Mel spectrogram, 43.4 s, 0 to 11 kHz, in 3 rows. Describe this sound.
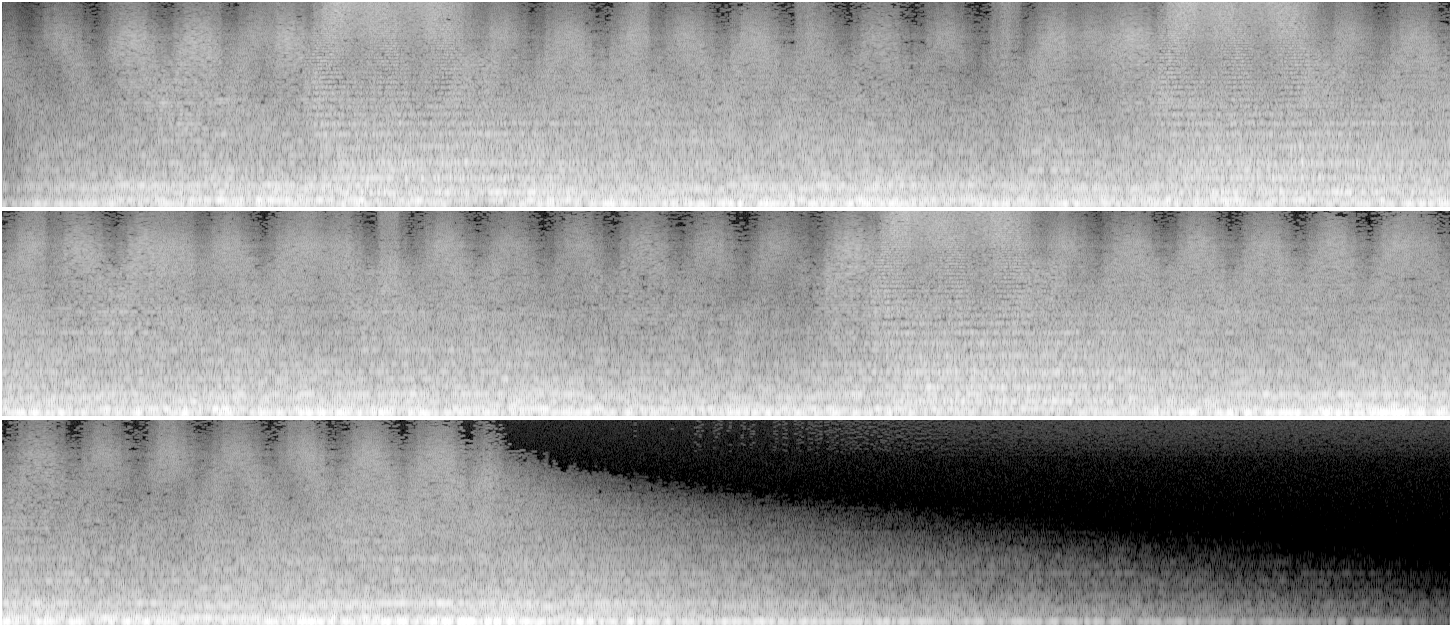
Dark Ambient backgrounding 002
Creepy deep electronic sound to use fill your music's background. Wavy electric mix of basses and highs with metallic taste.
